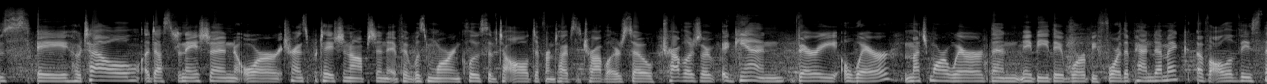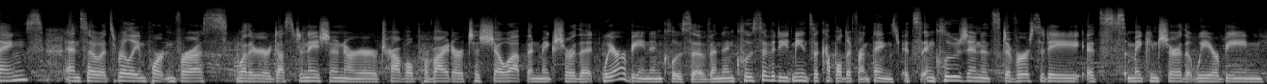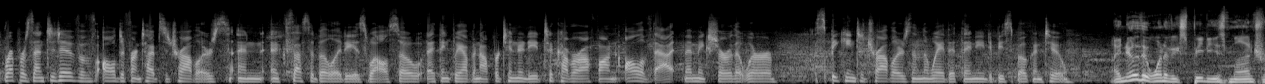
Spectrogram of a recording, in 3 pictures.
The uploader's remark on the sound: Live From Travel Week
